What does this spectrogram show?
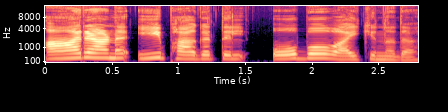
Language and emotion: Malayalam, neutral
